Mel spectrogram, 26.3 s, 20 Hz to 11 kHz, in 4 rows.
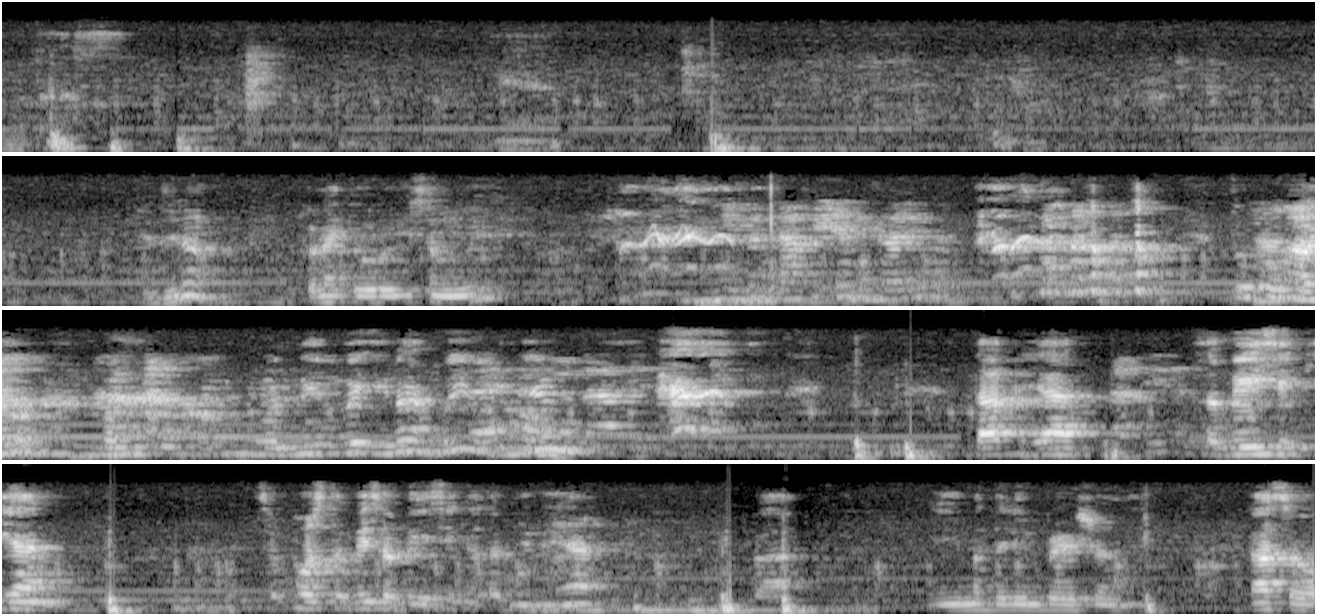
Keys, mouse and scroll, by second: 3.7-4.1 drag, 4.4 click, 5.4-5.7 drag, 6.2-7.3 drag, 7.7-8.3 middle drag, 7.7-8.1 scroll up 2, 8.1 scroll down 2, 8.5-8.9 drag, 9.1 click, 9.4 click, 10.8-12.3 drag, 14.2-15.3 drag, 16.3 scroll down 2, 17.7 click, 18.1 click, 20.4-20.7 drag, 21.8 drag, 23.7 click, 24.0 click, 24.1 middle click.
